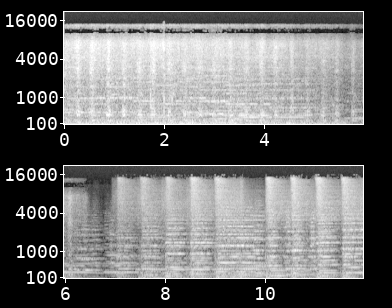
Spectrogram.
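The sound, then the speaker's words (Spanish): A steam locomotive hisses loudly with a dense rush of steam, then settles into a steady rhythmic chugging with regular puffs, with no voices. “Se inventó la máquina de vapor, el ferrocarril y los barcos a vapor.”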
